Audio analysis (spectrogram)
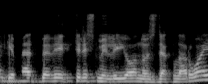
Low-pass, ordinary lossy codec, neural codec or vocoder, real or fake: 10.8 kHz; MP3, 96 kbps; none; real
